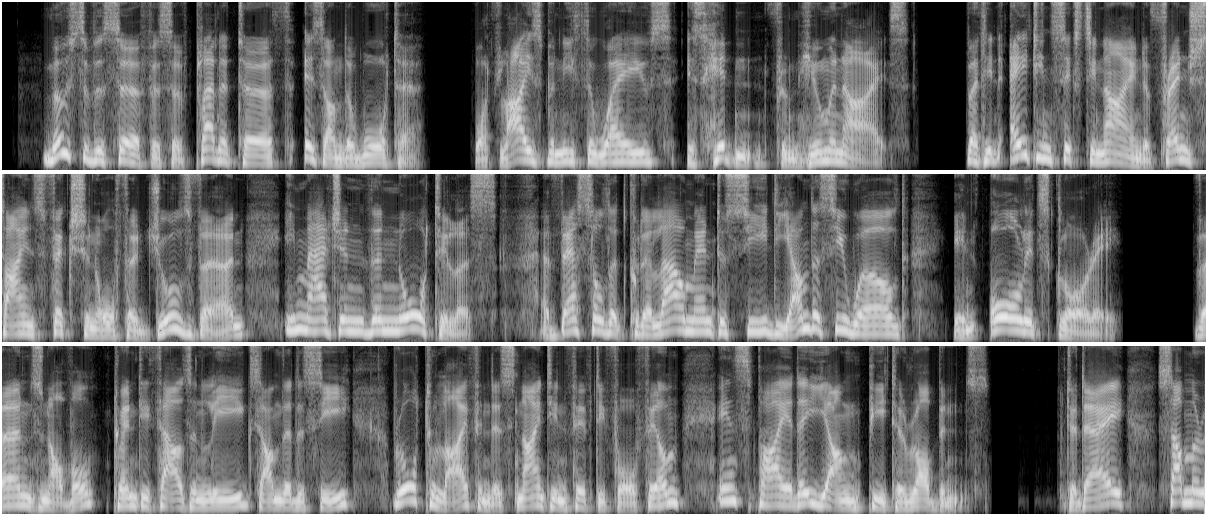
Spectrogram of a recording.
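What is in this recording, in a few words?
English Portuguese, male; accent of portugal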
